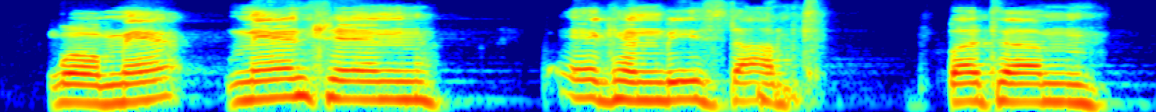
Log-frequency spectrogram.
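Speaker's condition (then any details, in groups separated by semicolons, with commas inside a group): Cerebral palsy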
